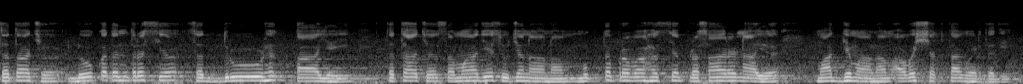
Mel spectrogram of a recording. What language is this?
Sanskrit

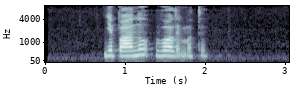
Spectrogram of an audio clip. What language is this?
Serbian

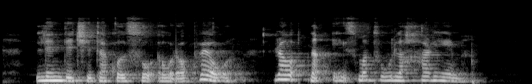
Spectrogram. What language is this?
Maltese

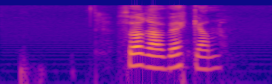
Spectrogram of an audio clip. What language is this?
Swedish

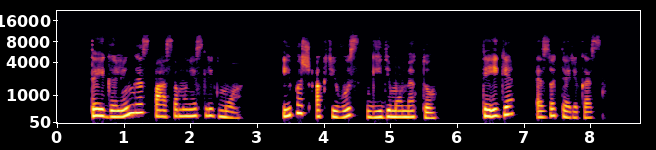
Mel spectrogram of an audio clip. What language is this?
Lithuanian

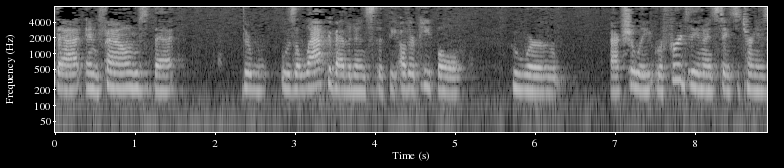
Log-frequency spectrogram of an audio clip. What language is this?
English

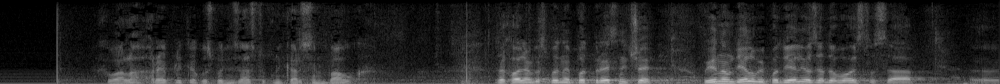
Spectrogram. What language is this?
Croatian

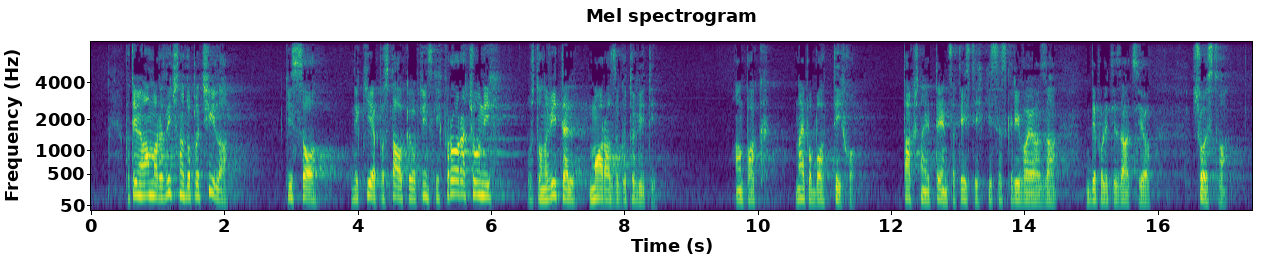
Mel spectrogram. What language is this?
Slovenian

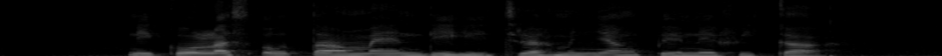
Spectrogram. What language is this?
Javanese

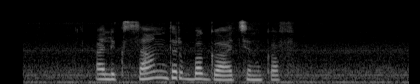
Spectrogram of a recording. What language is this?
Russian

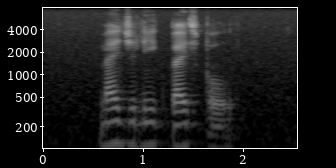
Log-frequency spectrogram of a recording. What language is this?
English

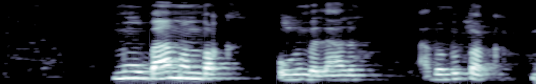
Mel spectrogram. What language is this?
Fe'fe'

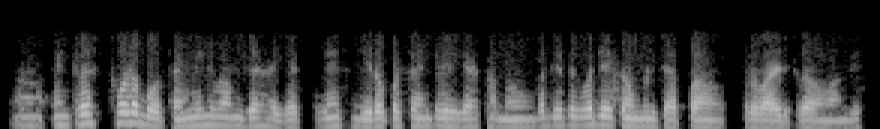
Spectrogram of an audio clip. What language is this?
Punjabi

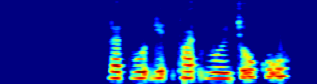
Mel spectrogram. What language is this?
Vietnamese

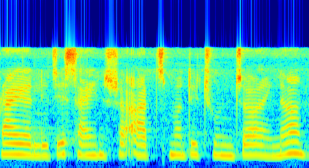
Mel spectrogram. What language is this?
Nepali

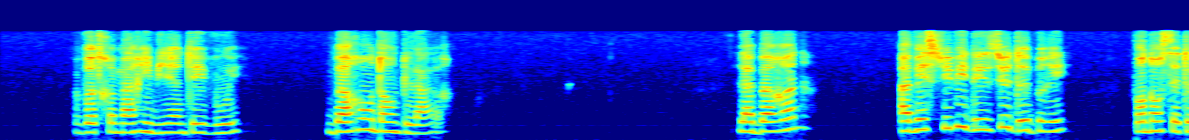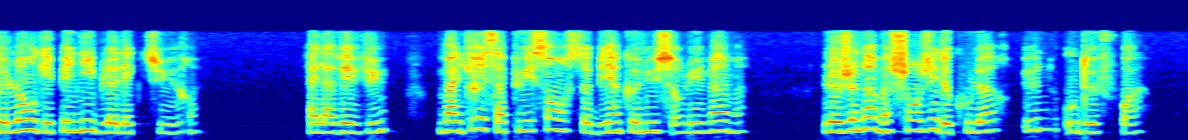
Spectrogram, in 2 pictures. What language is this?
French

